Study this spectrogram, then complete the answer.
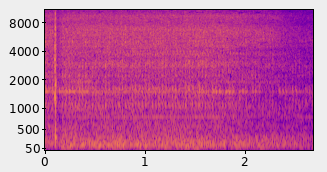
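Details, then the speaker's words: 2018 Toyota Hilux right after starting, following a four-day no-start traced to the IVMS sensor, whose rubber/bracket no longer reached it; settles into an even, steady idle with no knocks or stumbles: normal idle. "Ayun, namandar na."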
